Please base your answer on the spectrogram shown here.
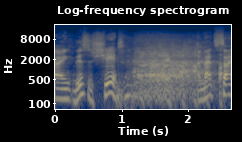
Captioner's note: laughter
